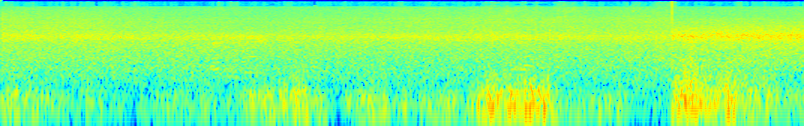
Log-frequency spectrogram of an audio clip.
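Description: Gusty wind buffets the microphone on a disc golf course at the European Championships, low rumbling surges rising and falling over several seconds.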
